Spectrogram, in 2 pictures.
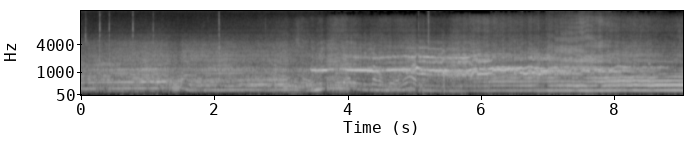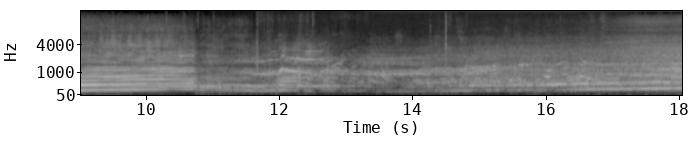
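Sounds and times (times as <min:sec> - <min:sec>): race car engine at full throttle: 0:00.0 - 0:18.0
tyres squealing: 0:03.3 - 0:08.2, 0:11.4 - 0:16.8.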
